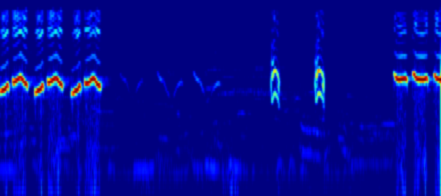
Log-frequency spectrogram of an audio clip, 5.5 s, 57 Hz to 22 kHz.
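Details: Laughingthrush singing, 2018: four rolling rising-and-falling whistles in quick succession, faint soft notes, two short looping whistles, then three loud level whistles at the end.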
